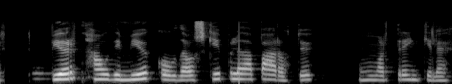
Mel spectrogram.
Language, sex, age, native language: Icelandic, female, 30-39, Icelandic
